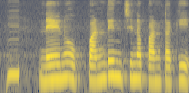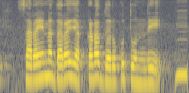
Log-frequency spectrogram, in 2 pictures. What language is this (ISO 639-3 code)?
tel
